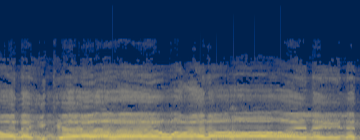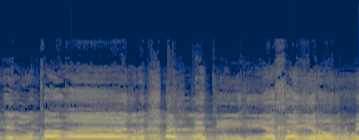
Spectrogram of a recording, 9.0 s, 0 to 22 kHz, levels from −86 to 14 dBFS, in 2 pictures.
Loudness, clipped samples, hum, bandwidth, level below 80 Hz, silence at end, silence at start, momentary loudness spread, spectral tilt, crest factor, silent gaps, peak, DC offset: -10 LUFS; under 0.1%; none; 12 kHz; -58 dBFS; 0 s; 0 s; 7 LU; -3 dB/octave; 10 dB; none; 0 dBFS; under 0.1%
